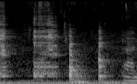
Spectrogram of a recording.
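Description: Cooked corned beef, about 2 pounds simmered in a stock pot with its seasoning pack, being pulled apart with metal utensils: several scraping clinks and stirring clatters against the pot, close and fairly loud, with no talking.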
